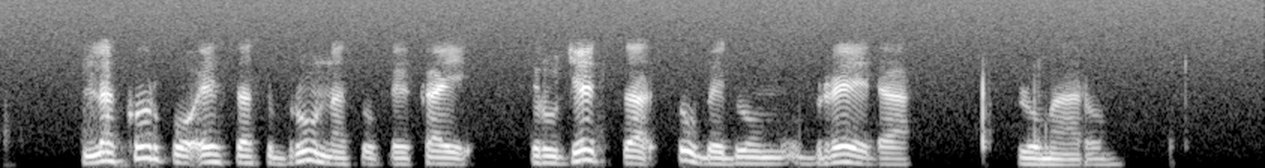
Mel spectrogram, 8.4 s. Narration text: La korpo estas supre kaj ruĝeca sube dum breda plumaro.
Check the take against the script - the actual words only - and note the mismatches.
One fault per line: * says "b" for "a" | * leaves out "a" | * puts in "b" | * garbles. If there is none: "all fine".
* puts in "bruna"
